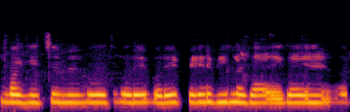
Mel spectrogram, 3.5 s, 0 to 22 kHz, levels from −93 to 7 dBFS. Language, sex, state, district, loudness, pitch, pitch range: Hindi, female, Bihar, Araria, -12 LUFS, 255 Hz, 245-255 Hz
